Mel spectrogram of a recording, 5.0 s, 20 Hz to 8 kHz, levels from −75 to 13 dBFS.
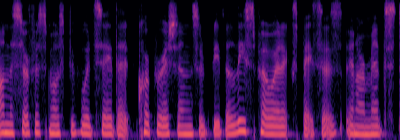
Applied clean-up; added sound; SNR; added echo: none; none; none; none.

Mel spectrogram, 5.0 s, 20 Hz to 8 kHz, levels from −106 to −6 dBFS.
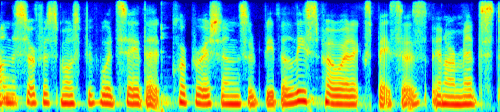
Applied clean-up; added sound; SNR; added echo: neural mask model DeepFilterNet 3.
